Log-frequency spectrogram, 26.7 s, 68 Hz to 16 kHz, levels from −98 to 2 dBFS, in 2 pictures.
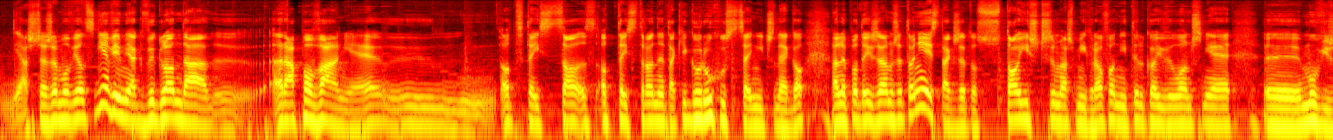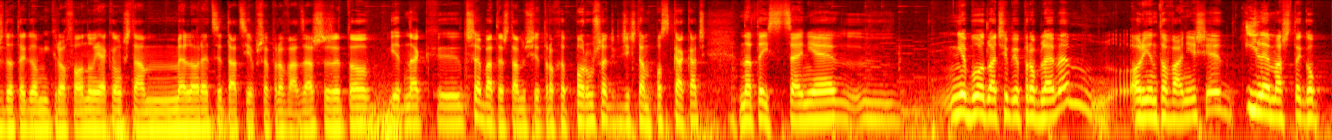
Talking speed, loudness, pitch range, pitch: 150 wpm, -22 LUFS, 115-150 Hz, 130 Hz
